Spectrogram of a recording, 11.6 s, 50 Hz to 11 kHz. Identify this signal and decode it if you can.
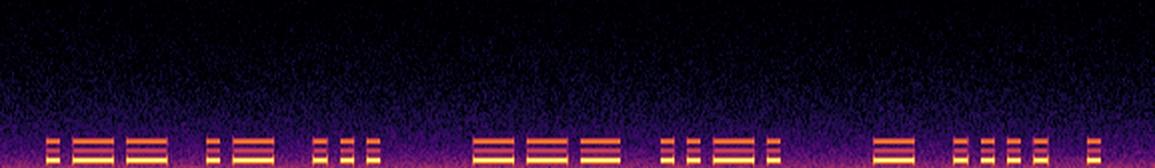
Morse code, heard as a keyed tone, machine-sent, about 9 wpm, 610 Hz. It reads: WAS OF THE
